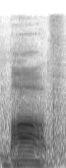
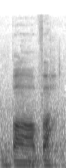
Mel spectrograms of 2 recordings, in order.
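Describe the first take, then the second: First: The word ends on the v sound. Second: The word ends with an extra a vowel. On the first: It means spiritual emotion. The speaker calls it right. "It's bhav" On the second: It means material existence. The speaker calls it wrong. "not bhava"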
